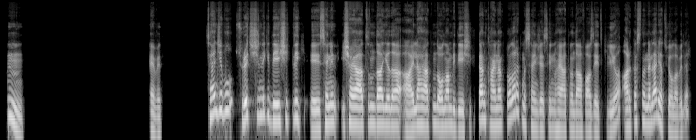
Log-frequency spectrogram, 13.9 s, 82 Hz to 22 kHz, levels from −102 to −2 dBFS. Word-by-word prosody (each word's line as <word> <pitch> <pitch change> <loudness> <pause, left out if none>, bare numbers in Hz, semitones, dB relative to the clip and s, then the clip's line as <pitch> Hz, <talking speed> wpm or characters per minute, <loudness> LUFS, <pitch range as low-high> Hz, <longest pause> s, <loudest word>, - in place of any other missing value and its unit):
Hımm. 155 - 0 2.5
Evet. 110 -5 -5 0.9
Sence 250 +4 +2
bu 270 +9 0
süreç 190 +2 +4
içindeki 215 -1 -4
değişiklik, 185 +2 +1
eee, 135 0 +2
senin 165 +4 0
iş 150 - -2
hayatında 155 0 +5
ya 155 0 0
da 150 -1 +3
aile 125 +3 +2
hayatında 155 0 +1
olan 150 +1 +2
bir 140 - -4
değişiklikten 135 +8 -1
kaynaklı 150 +1 -2
olarak 235 +2 0
mı 165 - -5
sence 135 -4 -4
senin 135 0 -9
hayatını 125 -1 -3
daha 125 -1 +1
fazla 120 0 -2
etkiliyor? 120 +5 -4
Arkasında 165 +5 -2
neler 170 +6 +3
yatıyor 130 -9 -2
olabilir? 110 +1 -7
150 Hz, 135 wpm, -23 LUFS, 130-175 Hz, 2.5 s, hayatında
